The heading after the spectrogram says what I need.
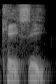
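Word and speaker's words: Caycee: in a town called KC. C A Y C is how it's spelled. Not KC like Kansas City.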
